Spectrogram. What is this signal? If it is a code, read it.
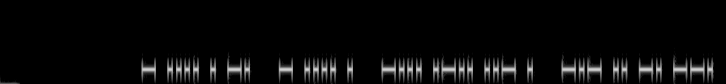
Morse code, heard as a keyed tone, about 28 wpm, 700 Hz. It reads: THEN THE BLUE KING
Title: Sentences from Top 1000 Words - Review Part 3 - 28wpm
